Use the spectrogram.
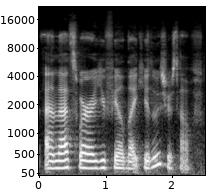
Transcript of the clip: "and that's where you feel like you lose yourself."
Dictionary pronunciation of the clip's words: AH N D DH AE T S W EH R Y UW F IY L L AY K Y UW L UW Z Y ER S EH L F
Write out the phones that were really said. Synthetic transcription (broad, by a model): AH N DH AE T S W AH R Y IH F IY L L AY K Y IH L UW Z Y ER S EH L F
